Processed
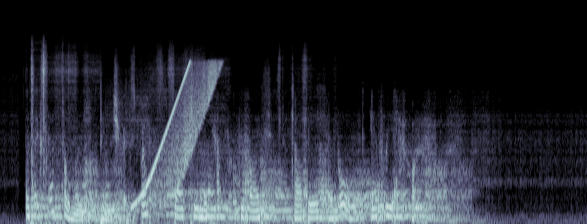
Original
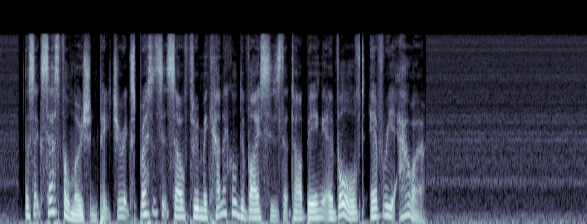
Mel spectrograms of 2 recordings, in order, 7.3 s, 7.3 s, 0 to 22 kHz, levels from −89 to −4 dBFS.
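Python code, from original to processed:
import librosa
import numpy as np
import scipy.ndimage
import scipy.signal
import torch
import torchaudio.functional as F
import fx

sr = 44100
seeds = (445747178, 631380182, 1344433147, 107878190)

y = fx.lowpass(x, sr, hz=fx.steps((0.0, 9100.0), (2.06, 2400.0)), slope=12)
y = fx.level_steps(y, sr, step_db=20)
y = fx.low_shelf(y, sr, hz=190.0, db=3.5)
y = fx.env_lowpass_down(y, sr, base_hz=530.0, full_db=-16.5)
y = y + 10.0 ** (-11.5 / 20.0) * np.pad(y, (int(314 * sr / 1000.0), 0))[:len(y)]
y = fx.spec_paint(y, sr, seeds[0], shape='rise', start_s=1.63, length_s=0.75, low_hz=290.0, high_hz=7200.0, level_db=-23.0)
y = fx.high_shelf(y, sr, hz=6000.0, db=-6.5)
y = fx.notch_comb(y, sr, f0_hz=210.0)
y = fx.rev_gated(y, sr, seeds[1], gate_ms=420, shape='rising', drr_db=7.0)
y = fx.sustainer(y, sr, db_per_s=35.0)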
